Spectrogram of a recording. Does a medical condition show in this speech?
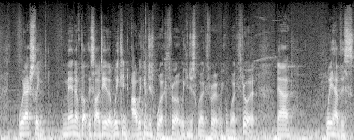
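Yes: cleft lip and palate.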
